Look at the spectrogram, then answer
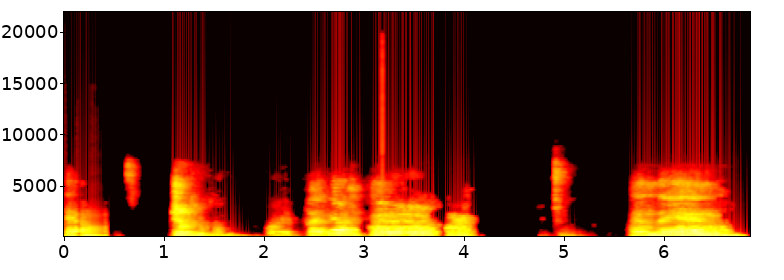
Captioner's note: groans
